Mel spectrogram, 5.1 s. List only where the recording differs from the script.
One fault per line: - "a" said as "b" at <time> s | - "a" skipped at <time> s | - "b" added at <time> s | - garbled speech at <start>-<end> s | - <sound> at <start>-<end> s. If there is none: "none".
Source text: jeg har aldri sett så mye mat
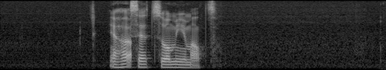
- "aldri" skipped at 1.7 s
